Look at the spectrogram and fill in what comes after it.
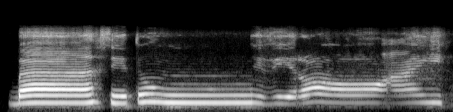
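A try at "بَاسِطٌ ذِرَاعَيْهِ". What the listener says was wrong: Dia nggak terlalu panjang. Kalau matobi ini cukup dua ya, jangan basitun zira'i itu tiga. Harusnya dia dua aja cukup. Basitun zira'i.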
